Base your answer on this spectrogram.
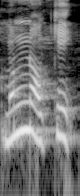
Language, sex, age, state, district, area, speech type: Tamil, female, 60+, Tamil Nadu, Mayiladuthurai, rural, read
